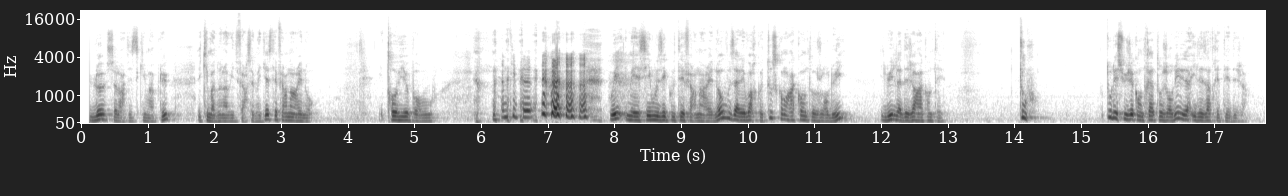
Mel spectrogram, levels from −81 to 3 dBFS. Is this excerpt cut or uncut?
uncut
